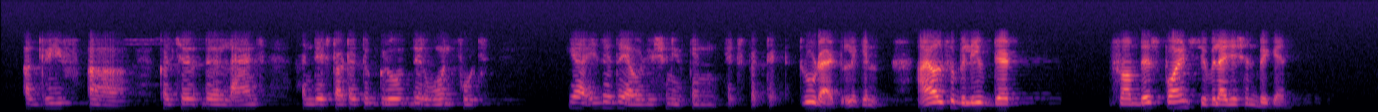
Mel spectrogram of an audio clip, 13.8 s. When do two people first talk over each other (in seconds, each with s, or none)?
none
